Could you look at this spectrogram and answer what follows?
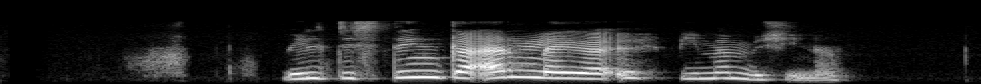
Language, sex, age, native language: Icelandic, male, 11, Icelandic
